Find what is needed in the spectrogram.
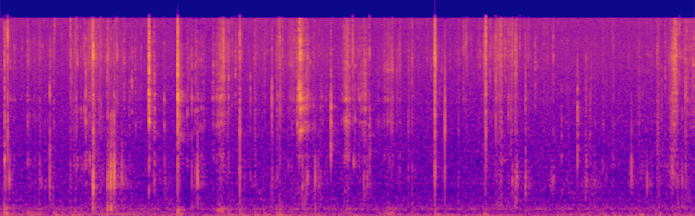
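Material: Soap.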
